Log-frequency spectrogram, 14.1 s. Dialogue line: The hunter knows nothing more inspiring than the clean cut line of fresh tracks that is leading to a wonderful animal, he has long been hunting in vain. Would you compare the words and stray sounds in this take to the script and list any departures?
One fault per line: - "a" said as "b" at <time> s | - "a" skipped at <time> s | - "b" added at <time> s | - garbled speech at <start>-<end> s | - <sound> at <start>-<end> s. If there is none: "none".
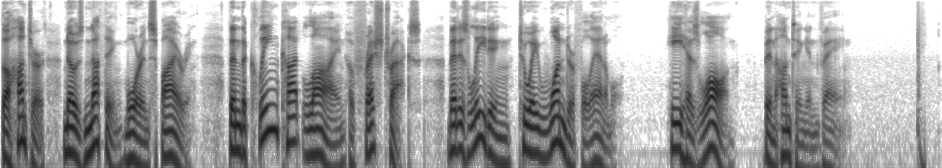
- thud at 13.8-13.9 s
